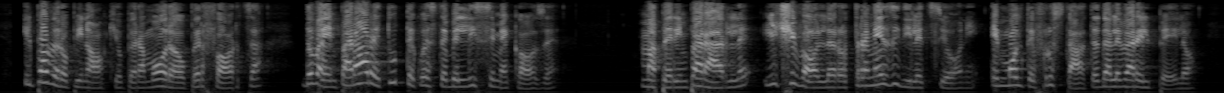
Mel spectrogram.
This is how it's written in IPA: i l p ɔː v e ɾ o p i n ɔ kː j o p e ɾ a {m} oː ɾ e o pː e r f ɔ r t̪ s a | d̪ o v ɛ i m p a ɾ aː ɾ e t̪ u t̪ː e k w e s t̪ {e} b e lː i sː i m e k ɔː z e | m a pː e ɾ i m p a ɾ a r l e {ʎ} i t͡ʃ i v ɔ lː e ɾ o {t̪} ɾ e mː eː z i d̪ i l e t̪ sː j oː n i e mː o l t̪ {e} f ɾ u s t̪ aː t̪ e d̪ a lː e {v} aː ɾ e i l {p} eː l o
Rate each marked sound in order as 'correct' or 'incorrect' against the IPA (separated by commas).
correct, correct, correct, correct, correct, correct, correct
